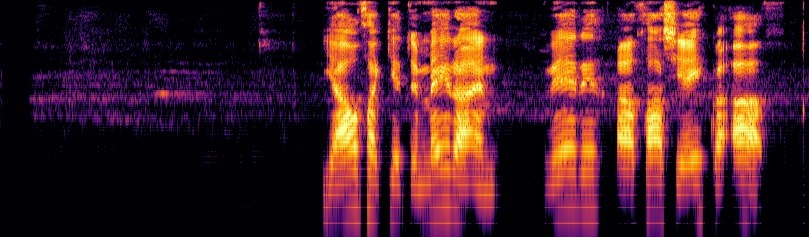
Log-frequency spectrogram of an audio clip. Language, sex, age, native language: Icelandic, male, 50-59, Icelandic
